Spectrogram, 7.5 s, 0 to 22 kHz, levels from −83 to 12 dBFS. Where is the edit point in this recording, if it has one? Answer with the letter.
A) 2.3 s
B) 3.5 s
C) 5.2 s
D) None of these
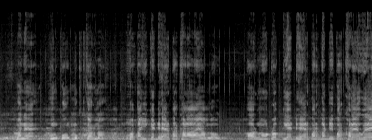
A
